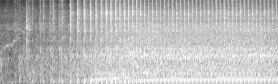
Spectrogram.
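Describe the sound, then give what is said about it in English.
A lawn mower engine sputters to life and quickly revs up to a steady, loud droning roar that runs without pause. No voices are heard. “While many homeowners still fire up the lawnmower and do their own grass cutting”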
